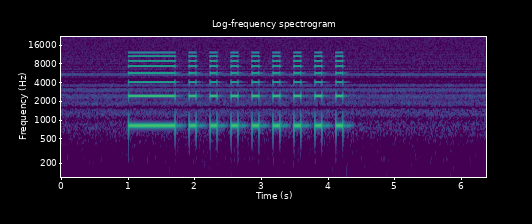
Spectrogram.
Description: Beep code, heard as beeps from a small speaker, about 810 Hz. 1 long, 8 short. In AMI BIOS tables: display or retrace test failure.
